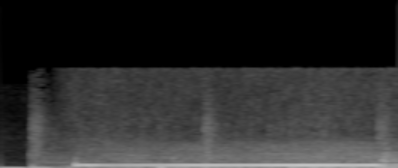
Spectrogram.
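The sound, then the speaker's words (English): A telephone line sounds a single steady electronic tone for about two seconds as a call goes unanswered, unbroken and fairly loud, over a faint low background hum, with no voices. “She didn't pick up the phone.”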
